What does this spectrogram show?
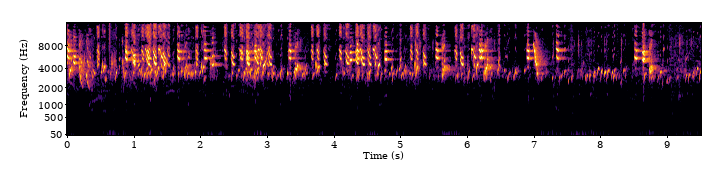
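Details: European goldfinch kept as a singing bird, pouring out a long, continuous run of high twittering notes, rapid chirps and buzzy trills, with brief breaks between phrases.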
